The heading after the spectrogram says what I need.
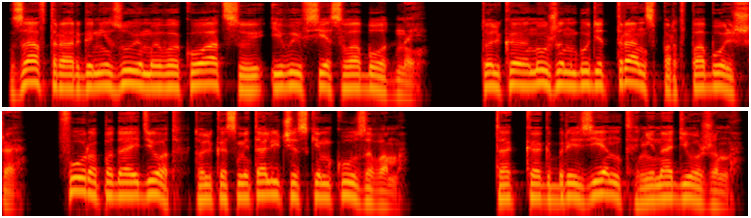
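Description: A man's voice: mid-range voice, unhurried, mellow, dry recording, studio quality, close to an everyday voice. A man voicing an agitated middle-aged male scientist who argues defensively and insists he meant well. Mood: matter-of-fact.

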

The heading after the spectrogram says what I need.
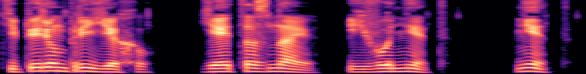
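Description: A man's voice: medium pitch, steady tone, measured pace, a little mellow, no room sound, studio quality, close to an everyday voice. A man reading a tearful young woman. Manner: pleading, tearful.

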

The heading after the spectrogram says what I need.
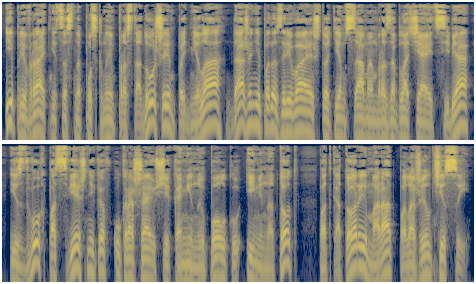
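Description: A man reading an audiobook aloud, giving the narration a lively, expressive delivery. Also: low voice, normal speed, dry recording, studio quality. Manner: expressive reading, acts out characters.

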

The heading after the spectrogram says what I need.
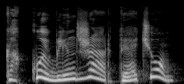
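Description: A woman reading an audiobook, voicing a defiant, quick-tempered young woman who protests loudly. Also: a little high, lively intonation, pitched above the performer's own voice. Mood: bewildered. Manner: indignant, exclamatory.

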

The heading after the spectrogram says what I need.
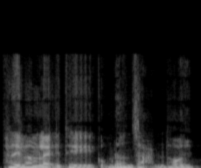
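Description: A man narrating a story in a colloquial, wry and lively way. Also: deep voice, normal speed. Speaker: audiobook narrator.

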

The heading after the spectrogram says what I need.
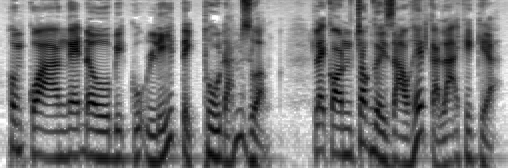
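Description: A fretful young peasant wife hurries her words along, as a male narrator puts her on. The voice is husky and dry and bounces with lively pitch. It is an everyday storybook voice rather than a full character turn. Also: a little fast, no room sound, lightly acted. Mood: worried. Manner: urgent, fretful. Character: anxious peasant wife, young adult woman.

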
